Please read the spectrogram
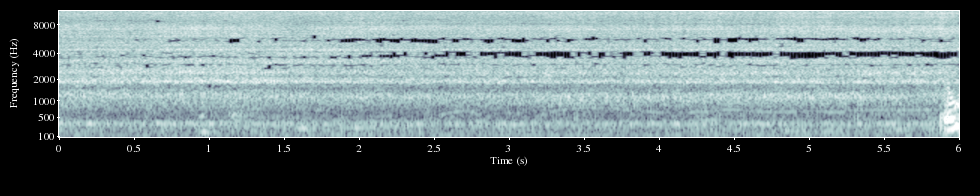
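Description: Dental air-water syringe blowing a steady hiss of air, drying the prepared tooth ahead of the slow-speed handpiece.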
